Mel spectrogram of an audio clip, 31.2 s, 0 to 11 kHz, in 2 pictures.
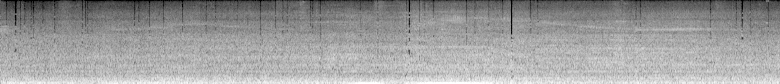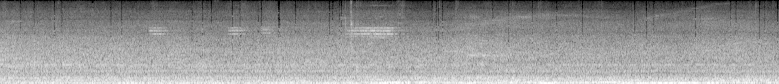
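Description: Outdoor road traffic with large coaches and buses running past. The low engine rumble swells about 8 seconds in and again near the end, and a few short high-pitched beeps sound in between.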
